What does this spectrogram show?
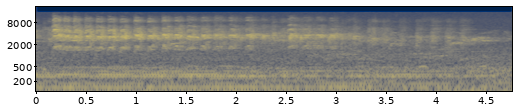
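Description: A songbird singing a long, fast, warbling song that fades out about three and a half seconds in.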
